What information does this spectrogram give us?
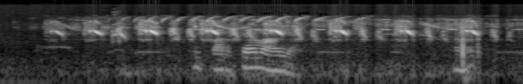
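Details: Partridge giving a steady, rhythmic series of bright, sharp repeated notes, about one and a half per second, over faint background rumble with a brief lower harmonic sound in the middle.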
